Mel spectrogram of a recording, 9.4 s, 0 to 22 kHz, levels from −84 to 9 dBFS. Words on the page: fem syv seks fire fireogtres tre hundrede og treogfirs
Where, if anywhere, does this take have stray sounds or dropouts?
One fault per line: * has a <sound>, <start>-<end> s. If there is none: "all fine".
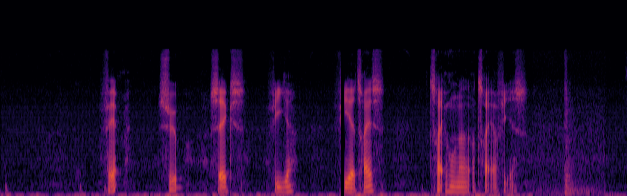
* has a dropout, 5.1-5.2 s
* has a thud, 8.5-9.0 s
